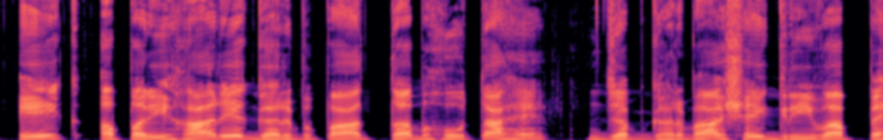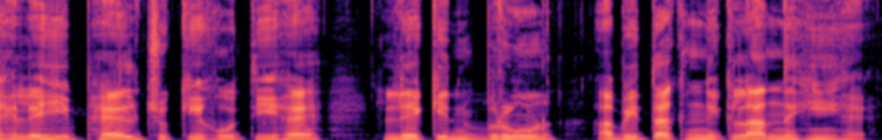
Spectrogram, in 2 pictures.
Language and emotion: Hindi, neutral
